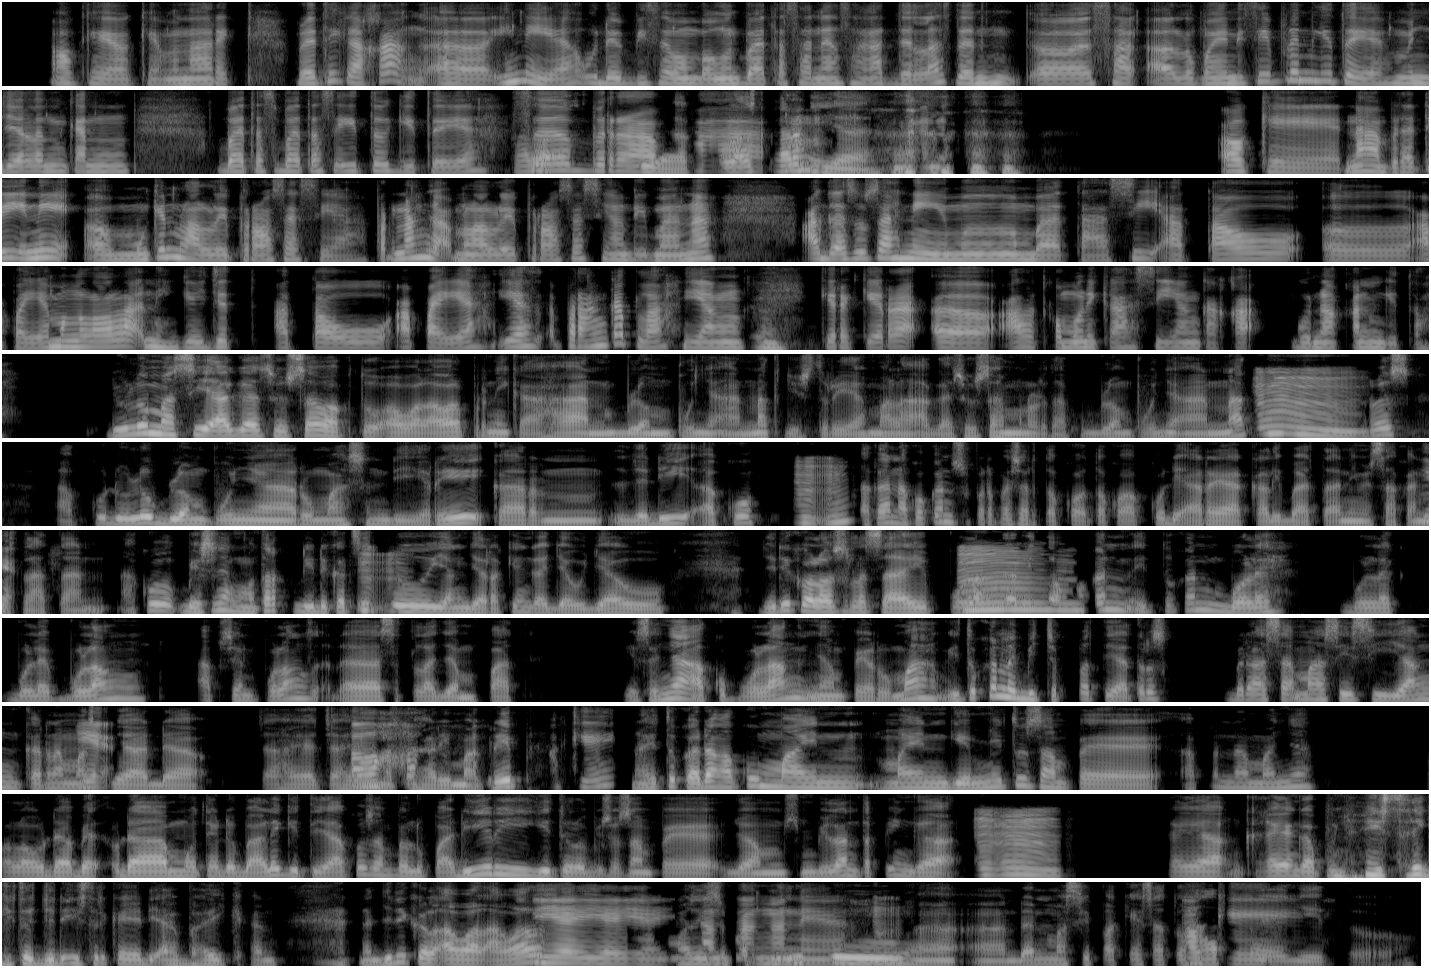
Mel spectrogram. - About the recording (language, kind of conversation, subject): Indonesian, podcast, Bagaimana cara menetapkan batas penggunaan gawai yang realistis?
- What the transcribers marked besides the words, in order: tapping; chuckle; laughing while speaking: "Oh"; in English: "mood-nya"; laughing while speaking: "istri"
